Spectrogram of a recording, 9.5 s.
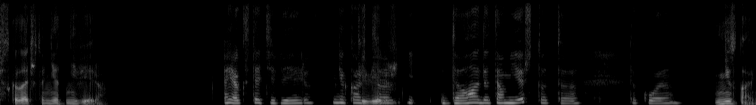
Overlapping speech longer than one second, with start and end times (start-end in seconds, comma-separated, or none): none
